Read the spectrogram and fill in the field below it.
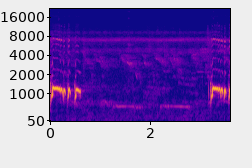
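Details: Old local zebra dove singing two clipped, stuttering coo phrases at the start and end. A quiet, level low hum fills the gap between them.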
